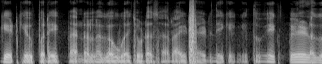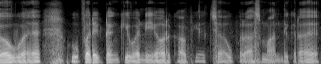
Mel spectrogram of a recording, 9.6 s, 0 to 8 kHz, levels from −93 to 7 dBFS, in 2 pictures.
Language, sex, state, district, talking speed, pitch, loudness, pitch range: Hindi, male, Jharkhand, Jamtara, 200 wpm, 110 Hz, -23 LUFS, 95-120 Hz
